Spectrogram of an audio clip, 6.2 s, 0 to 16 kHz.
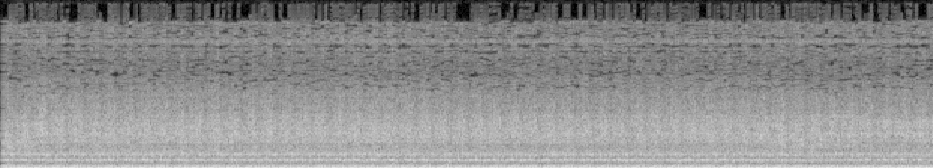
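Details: Subaru EJ20 flat-four at idle during a coil check: uneven, lumpy idle with an irregular pulse around three beats a second over the rumble, pointing to a misfire; cause suspected, not confirmed.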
